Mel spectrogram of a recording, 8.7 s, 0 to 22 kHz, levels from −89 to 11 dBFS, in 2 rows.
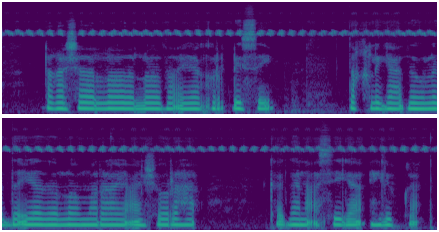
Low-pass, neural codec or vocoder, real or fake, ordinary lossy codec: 19.8 kHz; none; real; none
